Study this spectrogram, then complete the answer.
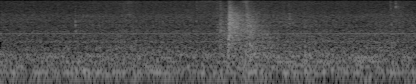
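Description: Paper rustles as a page is handled.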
